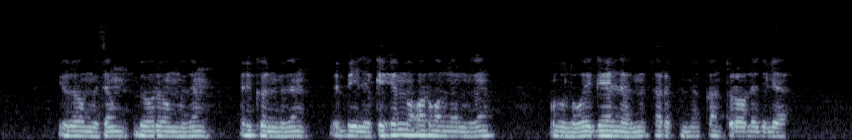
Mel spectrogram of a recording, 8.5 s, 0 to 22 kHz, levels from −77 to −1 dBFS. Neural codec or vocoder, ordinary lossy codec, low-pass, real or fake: none; MP3, 48 kbps; 10.8 kHz; real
